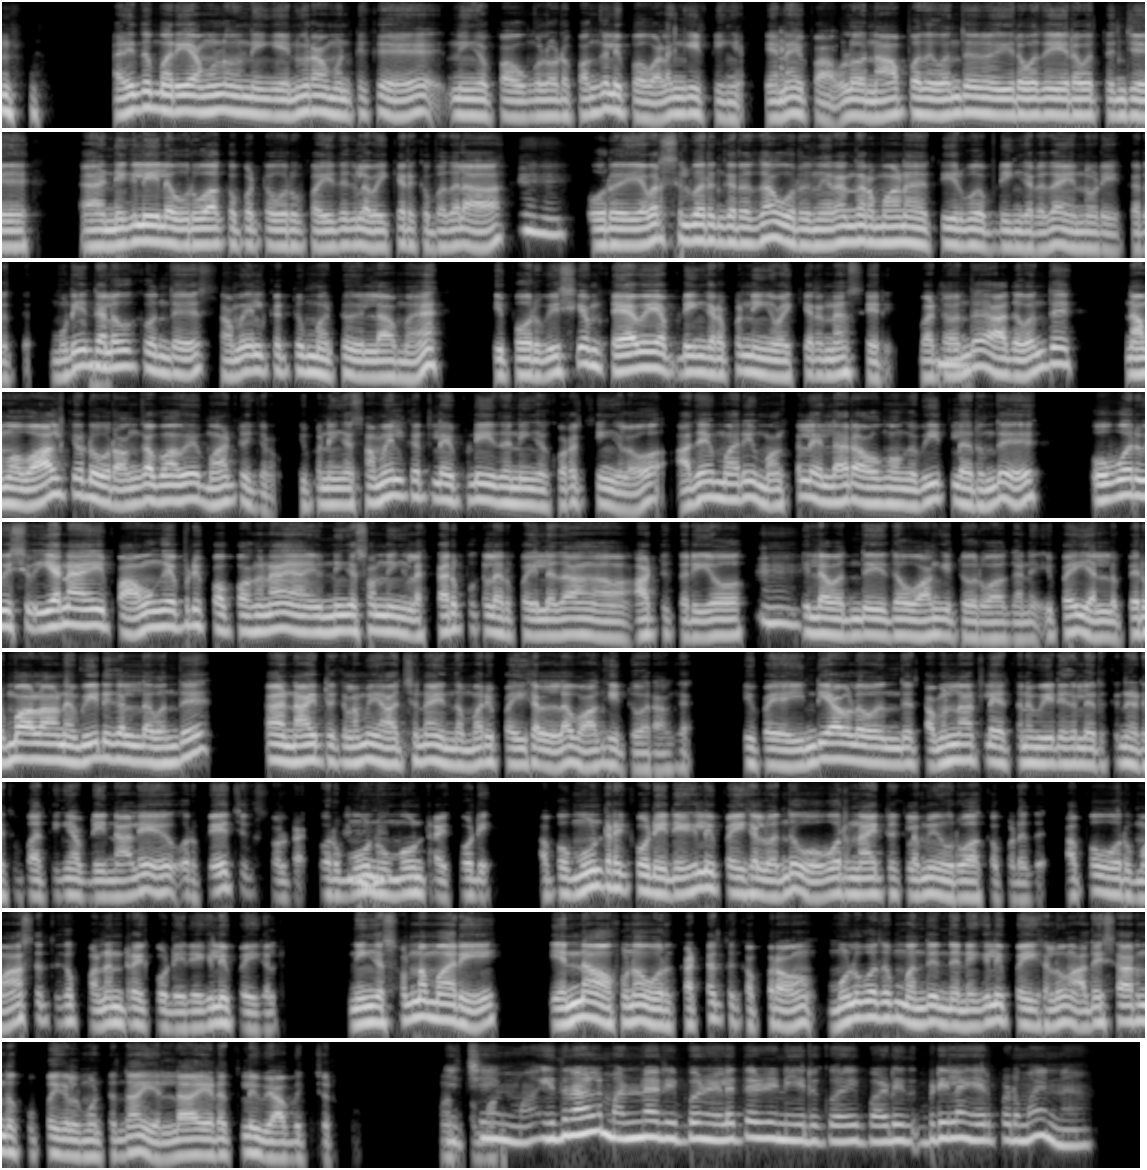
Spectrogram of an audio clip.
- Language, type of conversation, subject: Tamil, podcast, பிளாஸ்டிக் பயன்படுத்துவதை குறைக்க தினமும் செய்யக்கூடிய எளிய மாற்றங்கள் என்னென்ன?
- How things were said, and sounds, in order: chuckle; in English: "என்விரான்மென்ட்‌டுக்கு"; other background noise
